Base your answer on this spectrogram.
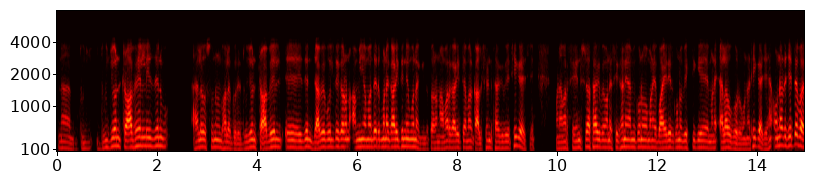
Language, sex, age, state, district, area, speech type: Bengali, male, 60+, West Bengal, Jhargram, rural, conversation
